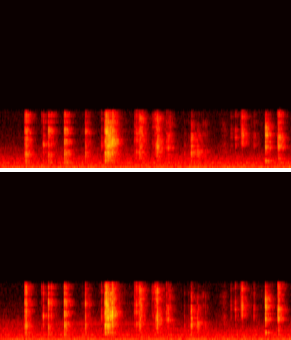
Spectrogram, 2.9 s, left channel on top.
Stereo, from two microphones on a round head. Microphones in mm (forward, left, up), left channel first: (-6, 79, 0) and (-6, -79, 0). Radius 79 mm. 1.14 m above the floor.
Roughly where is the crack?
Right.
